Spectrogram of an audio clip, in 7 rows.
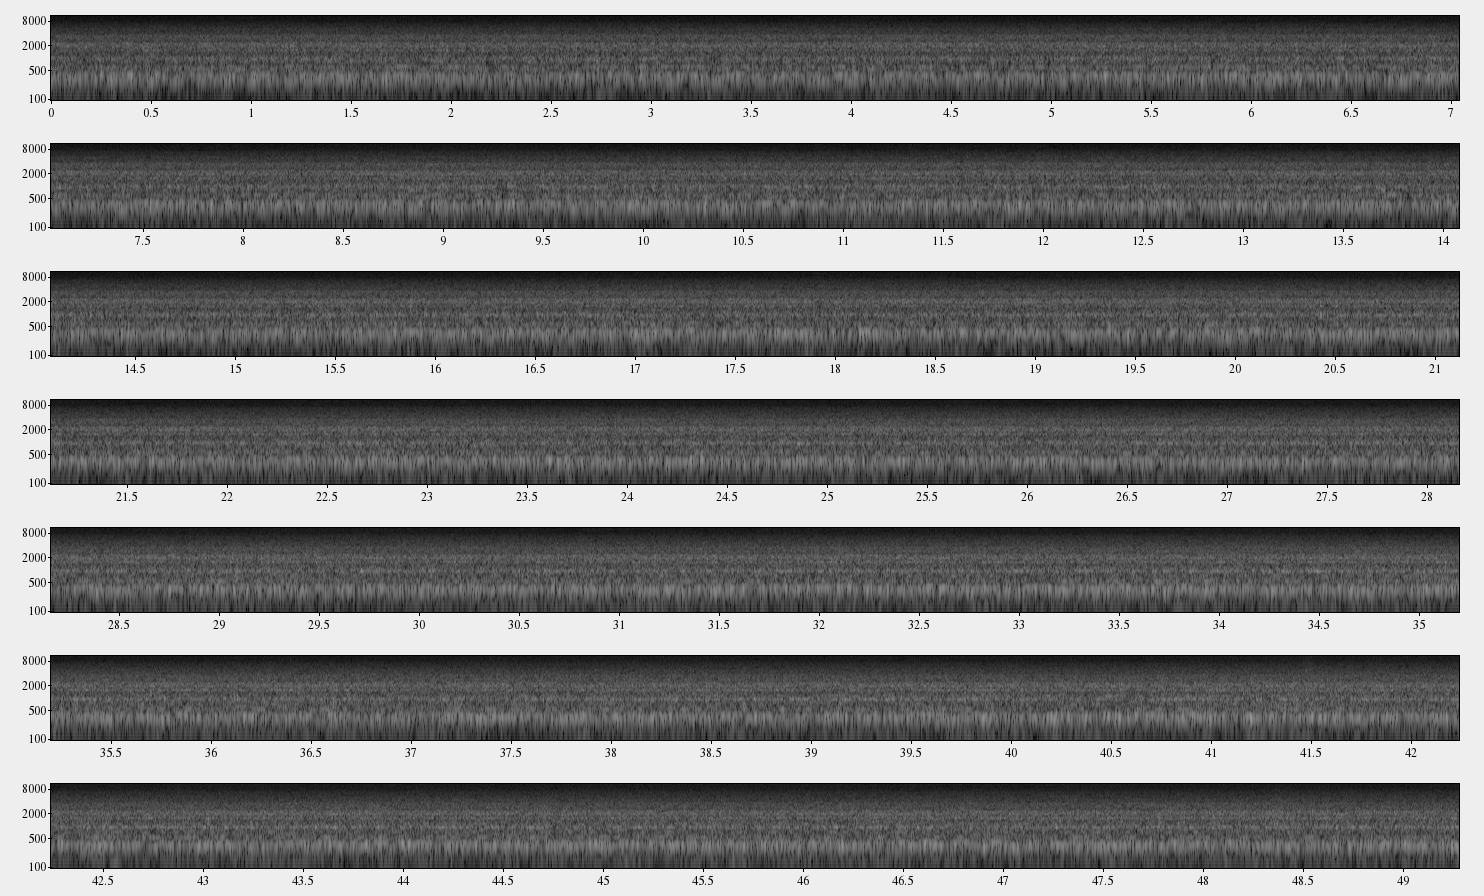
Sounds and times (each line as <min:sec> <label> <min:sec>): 0:00.0 kettle boiling 0:49.2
